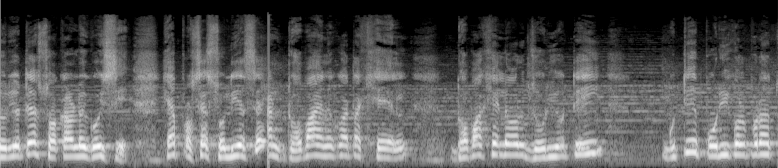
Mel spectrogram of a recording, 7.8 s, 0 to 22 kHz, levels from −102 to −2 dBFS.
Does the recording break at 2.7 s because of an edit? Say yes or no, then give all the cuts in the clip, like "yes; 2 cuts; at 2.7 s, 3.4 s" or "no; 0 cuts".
yes; 1 cut; at 2.7 s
